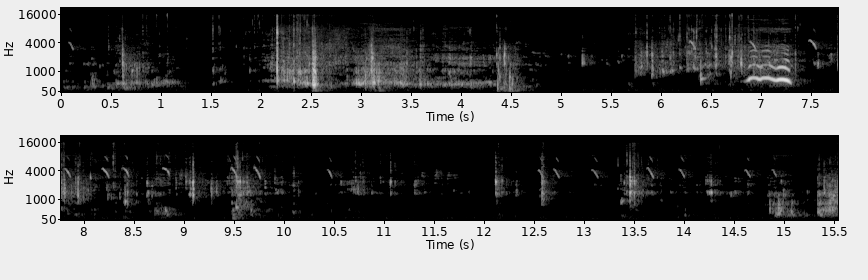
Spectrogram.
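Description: A baby chick peeping in short, high, falling chirps, repeated many times through the second half, with one louder, lower call about seven seconds in. Earlier, muddy water sloshes and splashes as toy trucks are pushed through a puddle.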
